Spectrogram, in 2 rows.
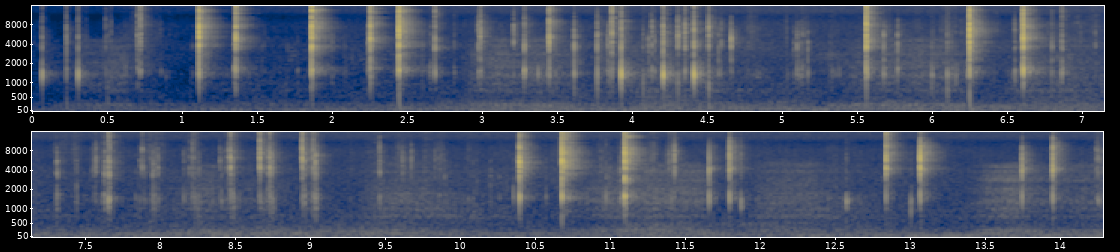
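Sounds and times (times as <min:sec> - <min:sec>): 
fidget cube: 0:00.1 - 0:14.2.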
